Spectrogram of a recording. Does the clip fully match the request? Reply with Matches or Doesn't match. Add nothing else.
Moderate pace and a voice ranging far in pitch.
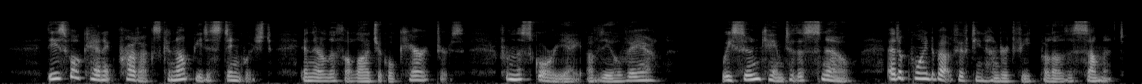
Matches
